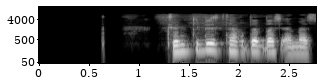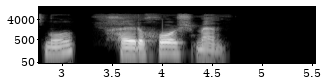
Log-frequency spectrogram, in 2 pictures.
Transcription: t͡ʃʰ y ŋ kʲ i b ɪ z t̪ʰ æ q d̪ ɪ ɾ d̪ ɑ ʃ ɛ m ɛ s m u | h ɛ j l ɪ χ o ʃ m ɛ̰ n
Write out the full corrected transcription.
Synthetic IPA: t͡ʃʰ y ŋ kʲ i b ɪ z t̪ʰ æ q d̪ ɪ ɾ d̪ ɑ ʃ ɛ m ɛ s m u | χ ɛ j ɾ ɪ χ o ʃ m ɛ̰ n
